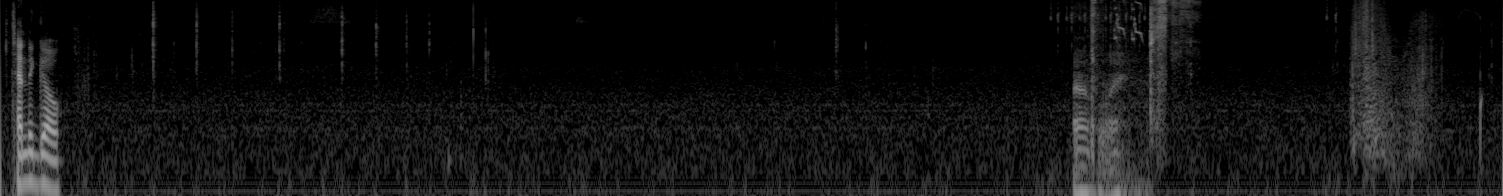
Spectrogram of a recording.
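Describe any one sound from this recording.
Footsteps tread softly on grass and dirt.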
